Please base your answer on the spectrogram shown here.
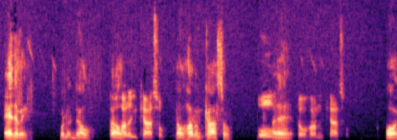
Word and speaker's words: Dalquharran: If I can't pronounce it, Ian. I think it's Dalquharran. Dalquharran.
